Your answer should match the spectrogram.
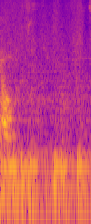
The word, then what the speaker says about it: Om: Om is a syllable made up of three separate sounds. Ah, oo, um.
